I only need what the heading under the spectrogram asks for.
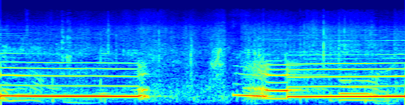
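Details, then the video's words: Captive timber wolf siblings at a zoo in Hokkaido, Japan, howling in snowy winter in early afternoon; a sustained flat howl breaks off, a short gap with scattered sounds, then overlapping howls resume, one voice dipping lower before steadying. "冬季は遠吠え時刻も早め？ シンリンオオカミ"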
